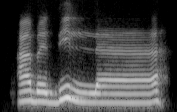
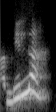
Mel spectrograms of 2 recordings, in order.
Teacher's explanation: Maknanya dal baris bawah, mesti Allah itu dibaca nipis.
